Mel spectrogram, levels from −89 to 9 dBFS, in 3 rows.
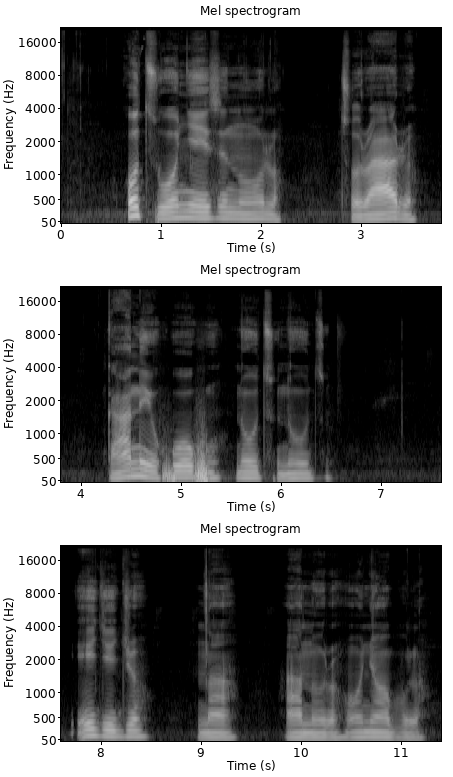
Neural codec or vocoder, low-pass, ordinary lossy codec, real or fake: none; none; none; real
